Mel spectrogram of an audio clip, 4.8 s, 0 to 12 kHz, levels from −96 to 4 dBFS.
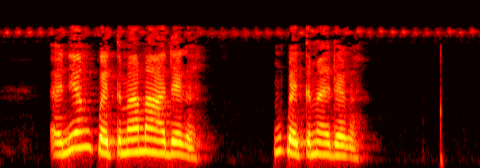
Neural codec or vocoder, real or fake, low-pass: none; real; 7.2 kHz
